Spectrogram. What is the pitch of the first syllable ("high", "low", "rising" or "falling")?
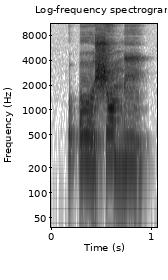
falling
